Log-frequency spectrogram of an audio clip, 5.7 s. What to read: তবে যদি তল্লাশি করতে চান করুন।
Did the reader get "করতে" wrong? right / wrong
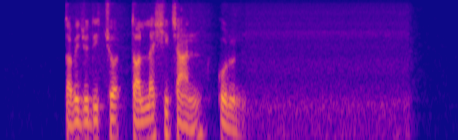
wrong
